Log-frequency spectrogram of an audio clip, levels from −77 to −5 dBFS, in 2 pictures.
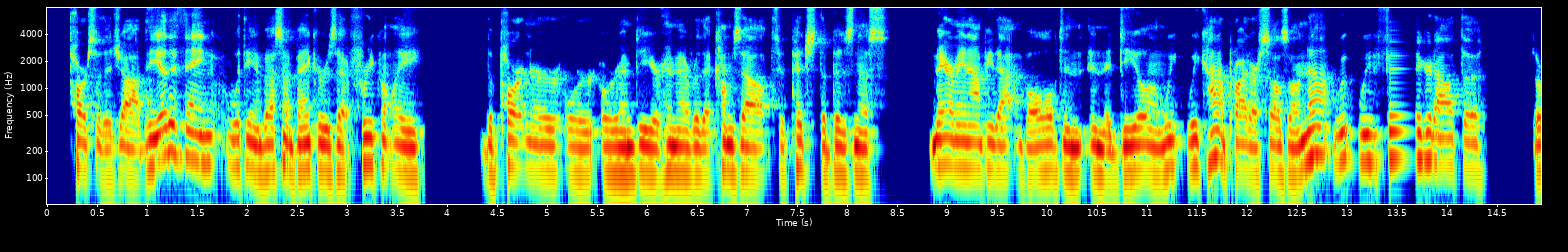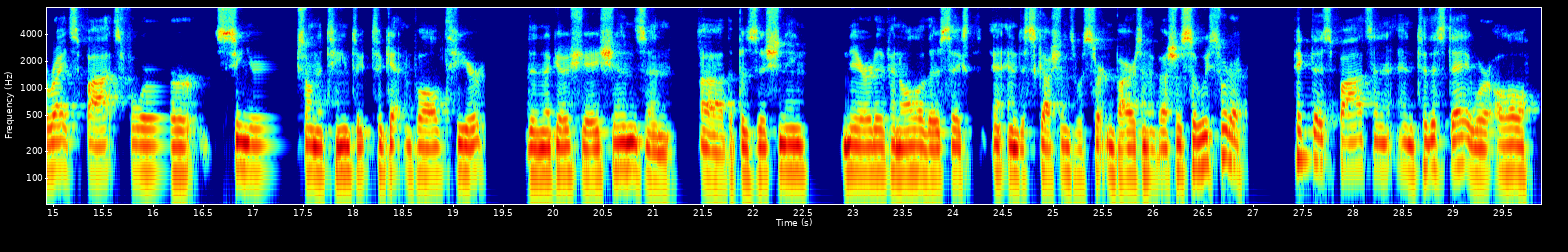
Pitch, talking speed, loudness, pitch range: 115 Hz, 200 wpm, -20 LUFS, 110-125 Hz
